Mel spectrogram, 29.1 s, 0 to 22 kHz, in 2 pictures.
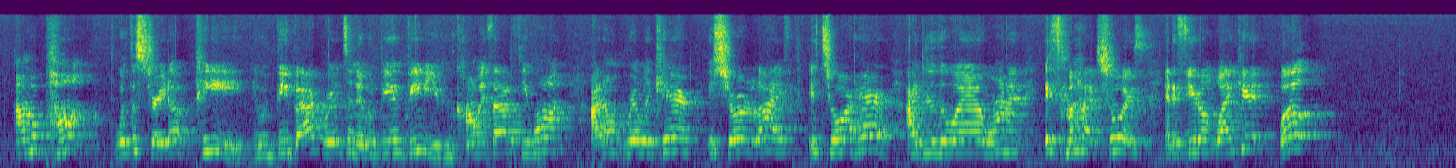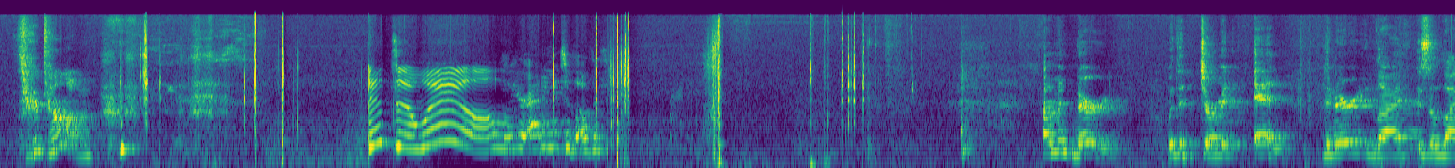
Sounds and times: Inside, small room: 0:00.0 - 0:29.1
Speech: 0:00.2 - 0:13.4, 0:18.2 - 0:20.6, 0:25.0 - 0:29.1.

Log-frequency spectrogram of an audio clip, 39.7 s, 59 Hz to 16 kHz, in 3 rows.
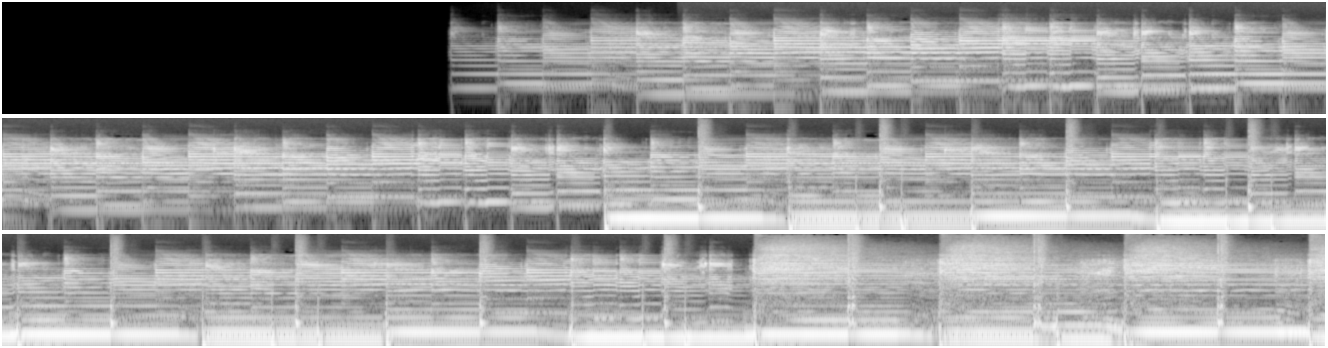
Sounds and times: Distortion: 0:04.5 - 0:39.7
Music: 0:04.5 - 0:39.7.

